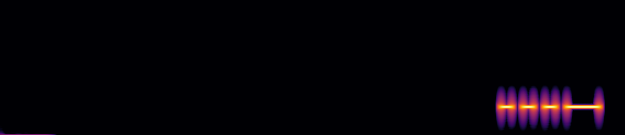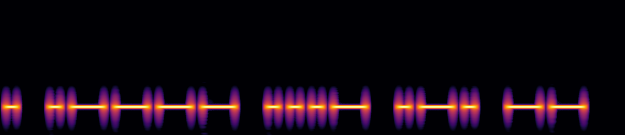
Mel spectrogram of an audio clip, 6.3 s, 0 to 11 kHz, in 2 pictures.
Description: Morse code, heard as a keyed tone, about 21 wpm, 700 Hz. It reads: VE1VRM
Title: DXCC-100 Call Signs - 6 Characters - 22wpm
